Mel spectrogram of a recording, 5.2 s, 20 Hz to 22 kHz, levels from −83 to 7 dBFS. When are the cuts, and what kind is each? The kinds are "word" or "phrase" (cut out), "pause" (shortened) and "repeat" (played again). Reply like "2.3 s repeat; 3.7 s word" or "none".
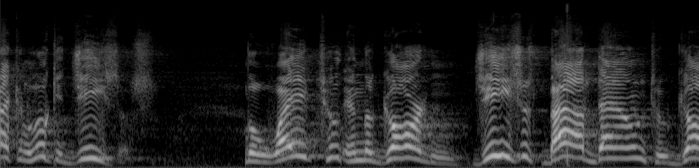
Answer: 1.8 s word; 2.5 s phrase; 3.5 s pause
